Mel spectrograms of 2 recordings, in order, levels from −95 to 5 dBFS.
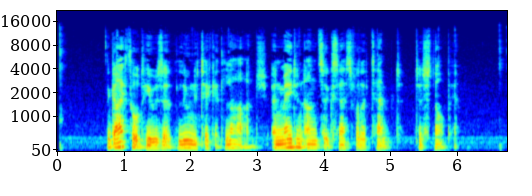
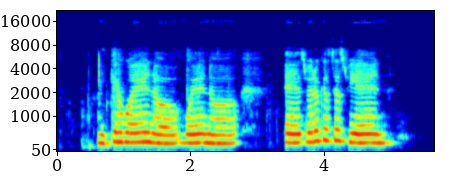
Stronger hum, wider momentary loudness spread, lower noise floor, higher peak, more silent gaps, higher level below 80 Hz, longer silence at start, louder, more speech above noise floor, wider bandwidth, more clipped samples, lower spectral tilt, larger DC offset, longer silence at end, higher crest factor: neither; first, 14 LU vs 9 LU; about the same, -59 dBFS vs -56 dBFS; about the same, -4 dBFS vs -2 dBFS; neither; first, -56 dBFS vs -68 dBFS; second, 0 s vs 0.6 s; second, -23 LUFS vs -12 LUFS; second, 36 dB vs 44 dB; first, 13 kHz vs 6.8 kHz; neither; about the same, -6.5 dB/octave vs -7 dB/octave; neither; second, 0.1 s vs 0.65 s; first, 20 dB vs 10 dB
